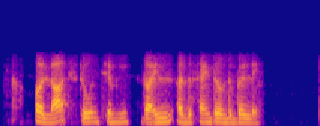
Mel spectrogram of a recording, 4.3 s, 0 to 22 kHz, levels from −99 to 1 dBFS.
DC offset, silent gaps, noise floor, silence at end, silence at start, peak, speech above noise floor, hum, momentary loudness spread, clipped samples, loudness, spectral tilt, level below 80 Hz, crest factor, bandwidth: under 0.1%; none; under -90 dBFS; 0.85 s; 0.15 s; -2 dBFS; over 70 dB; none; 9 LU; under 0.1%; -20 LUFS; -12 dB/octave; -60 dBFS; 20 dB; 3.8 kHz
